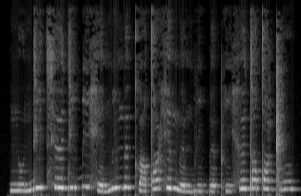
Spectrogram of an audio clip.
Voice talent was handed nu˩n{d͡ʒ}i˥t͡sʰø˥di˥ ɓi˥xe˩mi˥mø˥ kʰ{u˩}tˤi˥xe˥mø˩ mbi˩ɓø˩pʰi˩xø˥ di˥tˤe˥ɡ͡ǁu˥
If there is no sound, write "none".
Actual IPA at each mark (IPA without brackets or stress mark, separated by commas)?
d, u˩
